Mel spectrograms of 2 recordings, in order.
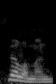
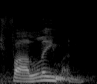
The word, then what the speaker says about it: Philemon: A lot of people mispronounce that. A lot of times I hear people call it Philemon, but it's not pronounced Philemon, it's Philemon.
